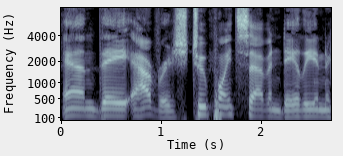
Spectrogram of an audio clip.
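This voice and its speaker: In a plain, everyday voice, a man at medium pitch talks at a fairly slow pace with ordinary pitch variation, the sound dry and close with no echo. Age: 50s. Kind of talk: casual chat.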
